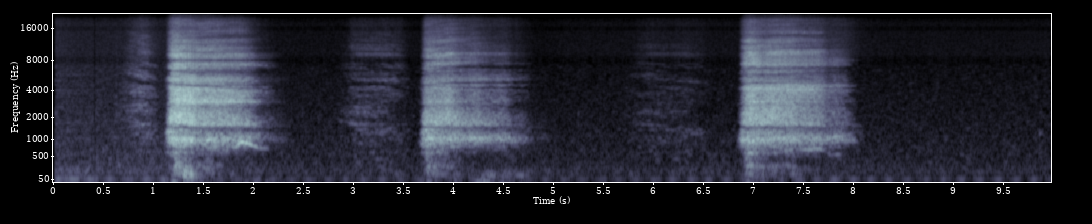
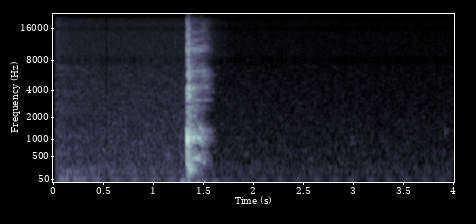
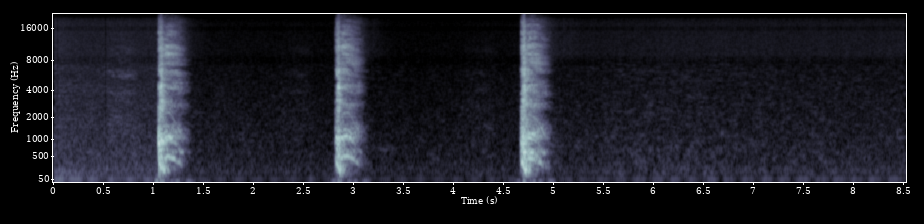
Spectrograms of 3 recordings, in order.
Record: {
  "exhalation_length": "10.0 s",
  "exhalation_amplitude": 32768,
  "exhalation_signal_mean_std_ratio": 0.38,
  "cough_length": "4.0 s",
  "cough_amplitude": 32768,
  "cough_signal_mean_std_ratio": 0.16,
  "three_cough_length": "8.5 s",
  "three_cough_amplitude": 32768,
  "three_cough_signal_mean_std_ratio": 0.2,
  "survey_phase": "beta (2021-08-13 to 2022-03-07)",
  "age": "45-64",
  "gender": "Female",
  "wearing_mask": "No",
  "symptom_none": true,
  "smoker_status": "Never smoked",
  "respiratory_condition_asthma": false,
  "respiratory_condition_other": false,
  "recruitment_source": "REACT",
  "submission_delay": "1 day",
  "covid_test_result": "Negative",
  "covid_test_method": "RT-qPCR"
}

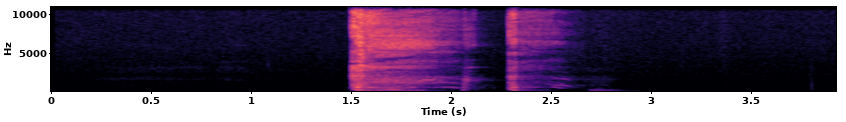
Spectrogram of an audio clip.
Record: {
  "cough_length": "3.9 s",
  "cough_amplitude": 4702,
  "cough_signal_mean_std_ratio": 0.25,
  "survey_phase": "beta (2021-08-13 to 2022-03-07)",
  "age": "65+",
  "gender": "Female",
  "wearing_mask": "No",
  "symptom_none": true,
  "smoker_status": "Ex-smoker",
  "respiratory_condition_asthma": false,
  "respiratory_condition_other": false,
  "recruitment_source": "REACT",
  "submission_delay": "2 days",
  "covid_test_result": "Negative",
  "covid_test_method": "RT-qPCR"
}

